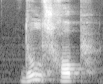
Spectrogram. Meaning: goal kick
- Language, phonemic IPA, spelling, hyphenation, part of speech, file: Dutch, /ˈdul.sxɔp/, doelschop, doel‧schop, noun, Nl-doelschop.ogg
